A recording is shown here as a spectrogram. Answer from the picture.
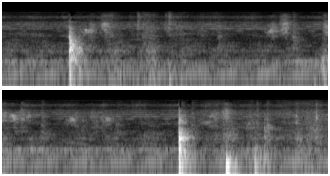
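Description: Hands kneading a dry, crumbly mix of crushed biscuits and peanuts in a ceramic bowl, a faint rustle under a steady low hum. Two sharp knocks stand out, one about a second in and a louder one near the end, followed by a smaller knock.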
